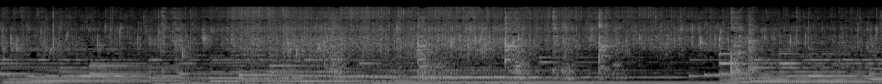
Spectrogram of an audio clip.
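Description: Small dried fish, onion and garlic sizzling in hot oil in a metal kadhai while a metal ladle stirs and scrapes the pan. Two sharper knocks of the ladle come about five and six seconds in.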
